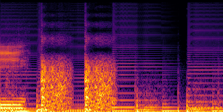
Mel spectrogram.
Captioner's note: gun firing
